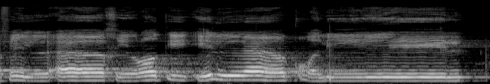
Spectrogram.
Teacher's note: لام کی دو پیش کی تنوین سکون سے بدل جائے گا تو پھر مد عارض وقفی ہوگا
